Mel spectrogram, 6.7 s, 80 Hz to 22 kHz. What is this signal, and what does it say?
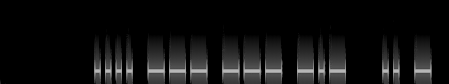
Morse code, heard as a keyed tone, about 14 wpm, 700 Hz. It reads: HOOK IT
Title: Sentences from Top 1600 Words 15wpm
